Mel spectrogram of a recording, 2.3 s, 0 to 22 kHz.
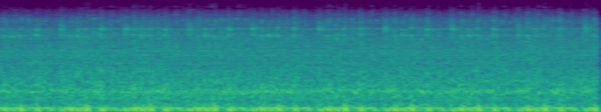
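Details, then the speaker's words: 1972 VW Super Beetle air-cooled flat-four (engine type unknown) at idle after about 10 minutes' running, timing and carb just adjusted; runs rich and has an unexplained stalling issue; low, lumpy but even putter, no knocks or misses; normal idle. "all right guys engine is well doing Engine things like I said been running for about 10 minutes now I adjusted the timing a bit played with the carb"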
